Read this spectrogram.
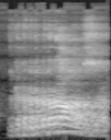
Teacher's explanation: Rosa, com R bem rotolante, né?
